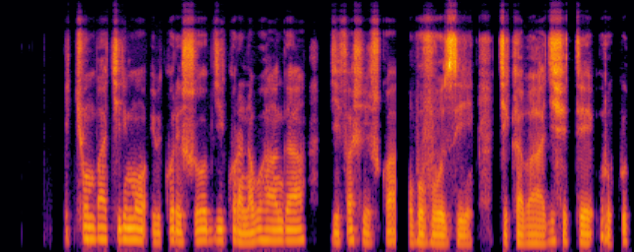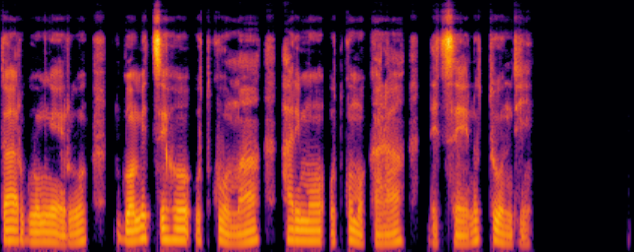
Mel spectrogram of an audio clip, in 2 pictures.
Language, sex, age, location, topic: Kinyarwanda, male, 25-35, Kigali, health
